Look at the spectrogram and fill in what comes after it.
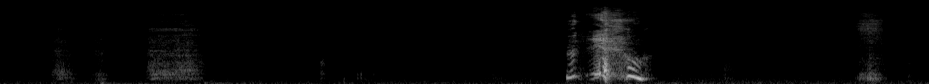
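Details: Induced sneeze: sniffles and a hissing buildup breath lead to one loud, explosive sneeze, then a softer nasal sound.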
